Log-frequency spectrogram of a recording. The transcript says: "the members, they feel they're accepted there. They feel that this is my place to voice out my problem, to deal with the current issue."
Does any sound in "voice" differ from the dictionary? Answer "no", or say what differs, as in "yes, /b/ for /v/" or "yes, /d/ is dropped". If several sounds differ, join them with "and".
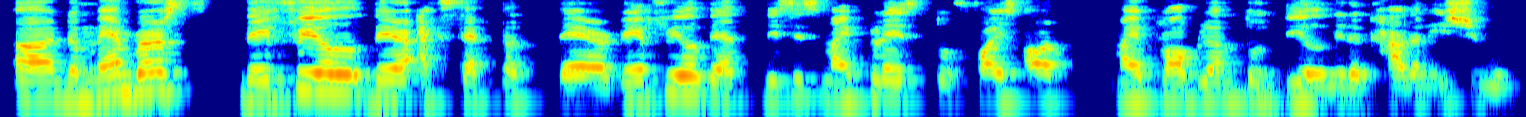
yes, /f/ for /v/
